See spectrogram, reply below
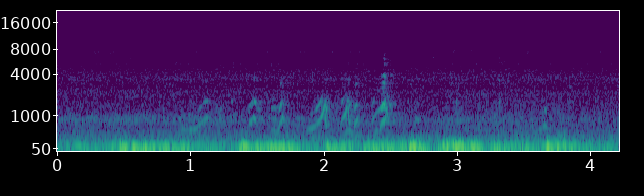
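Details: Squabbling over scattered bird seed, wild desert quail that hatched only months earlier give a quick burst of six or so sharp upslurred chirps, then a few scattered notes, with thumping and low rumble beneath.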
